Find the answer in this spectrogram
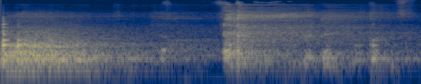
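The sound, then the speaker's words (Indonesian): A person coughs: one heavy cough, then after a short pause a second harsh burst trailing into a few smaller, weaker coughs. “udah mulai batuk-batuk lagi.”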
